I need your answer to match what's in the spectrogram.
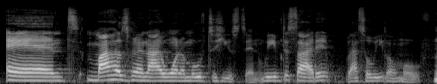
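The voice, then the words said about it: New York accent. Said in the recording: “I'm from New York City. I'm sure you could tell from my accent. It's so charming.”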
